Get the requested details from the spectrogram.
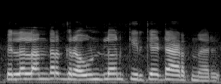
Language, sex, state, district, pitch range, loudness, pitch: Telugu, female, Andhra Pradesh, Krishna, 220-245 Hz, -17 LUFS, 240 Hz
